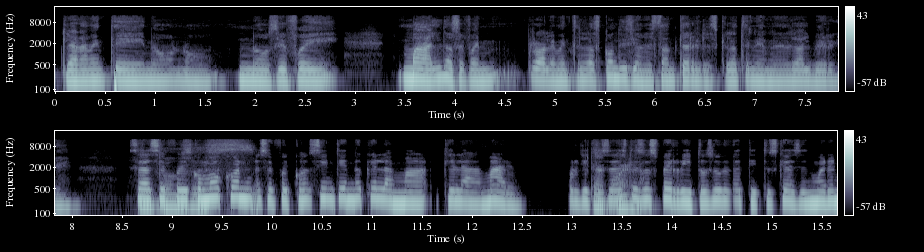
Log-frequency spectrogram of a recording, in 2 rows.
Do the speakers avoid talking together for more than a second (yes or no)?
no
